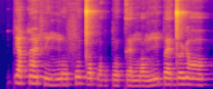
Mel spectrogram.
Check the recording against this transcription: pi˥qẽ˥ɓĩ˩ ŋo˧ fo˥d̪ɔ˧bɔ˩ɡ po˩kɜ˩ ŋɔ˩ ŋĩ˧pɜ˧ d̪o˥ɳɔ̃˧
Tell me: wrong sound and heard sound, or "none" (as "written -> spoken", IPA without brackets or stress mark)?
ɓ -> f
